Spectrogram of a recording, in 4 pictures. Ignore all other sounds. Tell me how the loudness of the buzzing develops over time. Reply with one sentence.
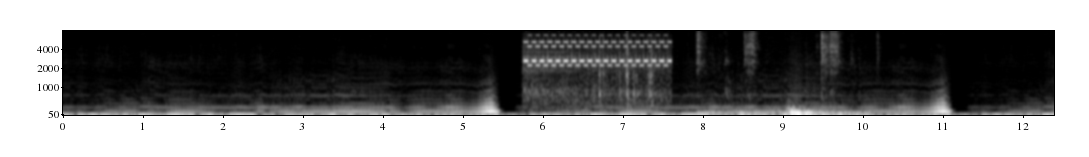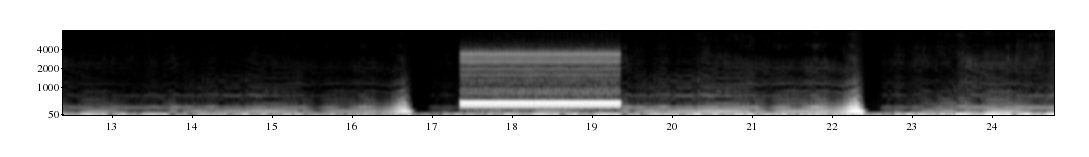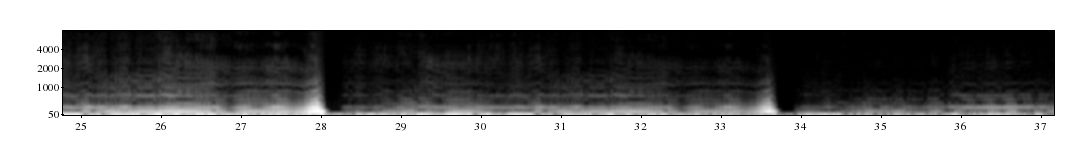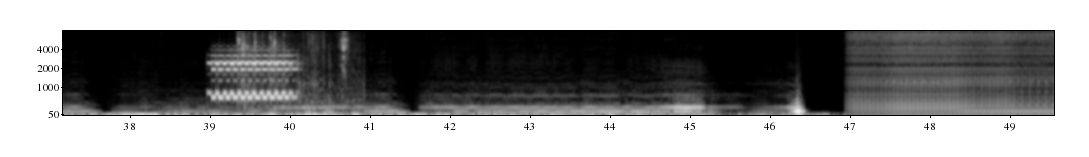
The volume of the buzzing goes up, then down.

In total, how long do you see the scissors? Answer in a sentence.
The scissors can be heard for 4 seconds in total.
